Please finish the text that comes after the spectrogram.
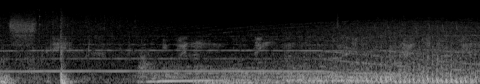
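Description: Helicopter lifting off in the video game Ghost Recon Wildlands, its rotor and engine swelling into a steady loud roar after a sharp thump, with a voice talking over it.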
